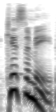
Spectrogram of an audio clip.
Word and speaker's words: Kissimmee: Kissimmee.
